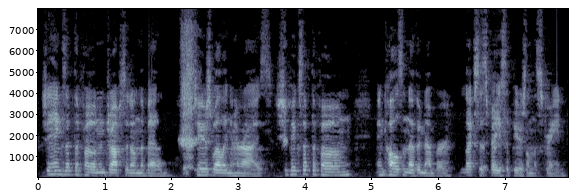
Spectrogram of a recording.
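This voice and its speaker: A man's voice: mid-range voice, normal speed, bright, forceful tone, poor audio. A man reading screenplay stage directions as narrator at a table read.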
